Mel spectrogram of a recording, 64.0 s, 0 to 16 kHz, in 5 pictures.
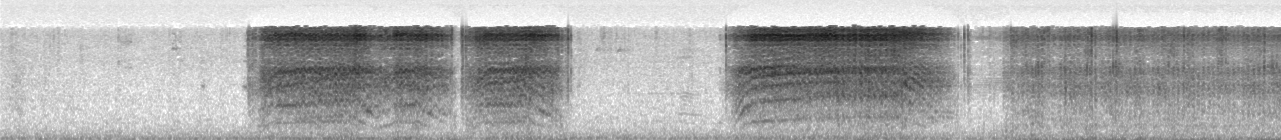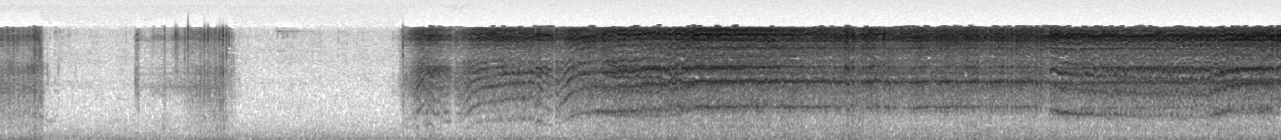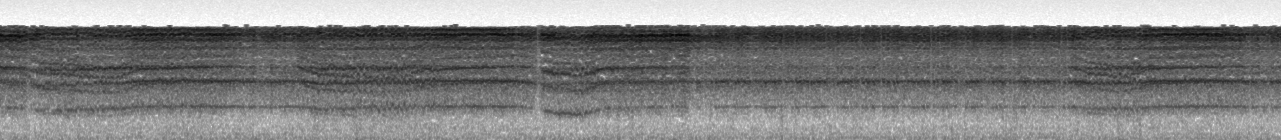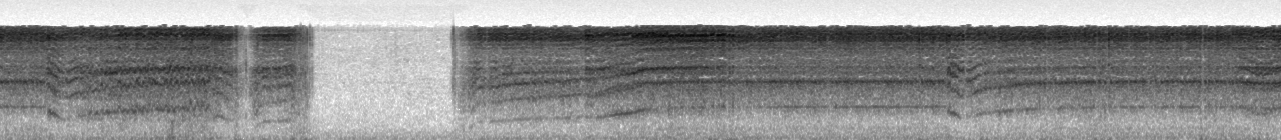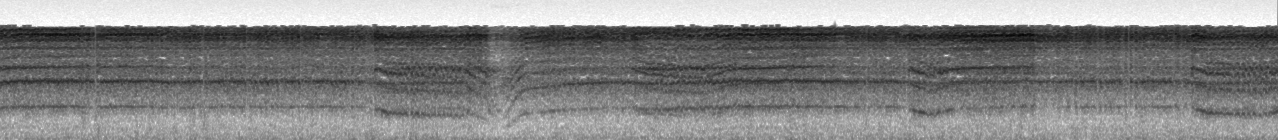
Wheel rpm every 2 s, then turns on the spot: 0, 40, 50, 40, 100, 30, 20, 0, 40, 180, 230, 220, 210, 220, 220, 220, 230, 230, 220, 200, 70, 60, 200, 230, 220, 230, 230, 220, 170, 220, 220, 220.
4-6 10-14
